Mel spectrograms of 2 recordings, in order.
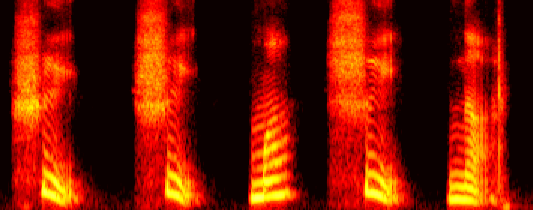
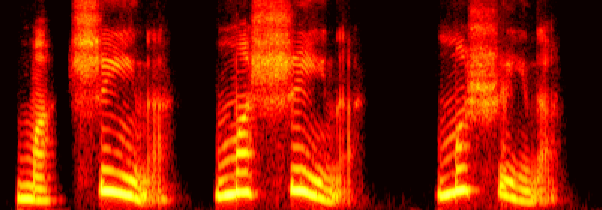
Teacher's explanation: sh is the consonant that is always hard, and it has the effect on vowels. It doesn't affect the vowels that make a preceding consonant hard, but it does affect vowels that make the preceding consonants soft, which is E. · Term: kind of harden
